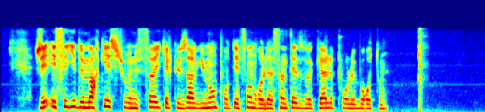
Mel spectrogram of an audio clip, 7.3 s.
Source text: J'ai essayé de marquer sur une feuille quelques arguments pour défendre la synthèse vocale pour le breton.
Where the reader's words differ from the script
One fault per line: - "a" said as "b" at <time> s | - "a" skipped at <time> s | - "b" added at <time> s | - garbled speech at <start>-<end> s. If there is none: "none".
none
